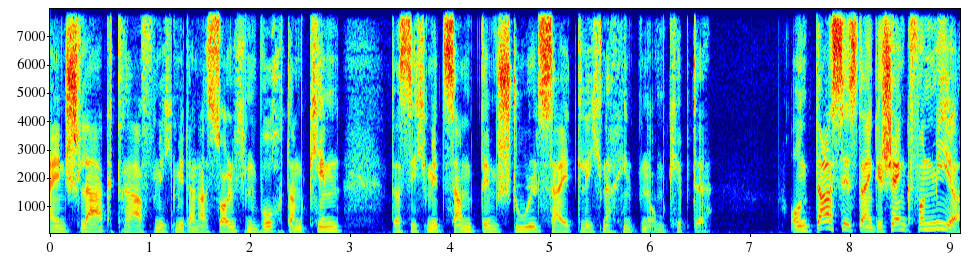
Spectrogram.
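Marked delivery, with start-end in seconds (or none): 7.4-9.1 high-pitched, screamed. A woman jabbing the narrator with her finger, screamed. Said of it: "schrie die Frau".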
